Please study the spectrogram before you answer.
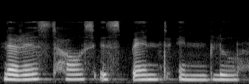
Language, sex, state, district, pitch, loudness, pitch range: English, female, Arunachal Pradesh, Longding, 230 Hz, -18 LUFS, 220-235 Hz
